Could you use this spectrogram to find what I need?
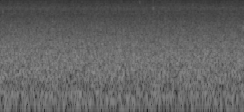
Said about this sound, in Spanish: Hoy en Confama Radio, entre nuestros temas, tendremos un río muy importante de Antioquia. Por eso queremos comenzar con este sonido hermoso que siempre nos recuerda la vida.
